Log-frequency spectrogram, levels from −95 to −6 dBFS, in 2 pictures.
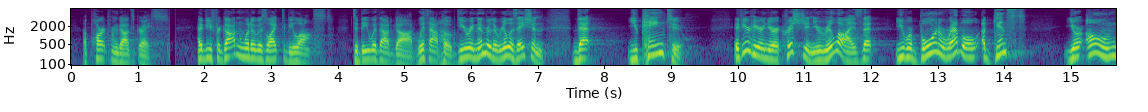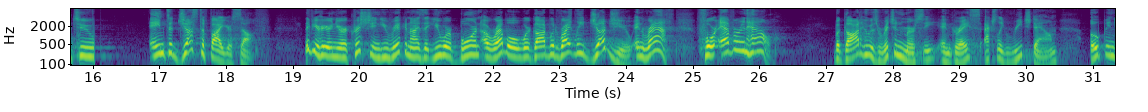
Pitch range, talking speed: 135-195 Hz, 175 wpm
